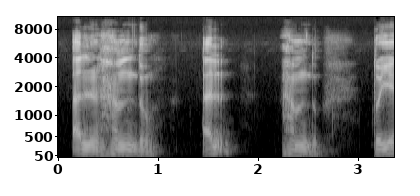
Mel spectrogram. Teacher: الحمد کی ہا کو باریک پڑھنے کے بجائے موٹا پڑھ دیتے ہیں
